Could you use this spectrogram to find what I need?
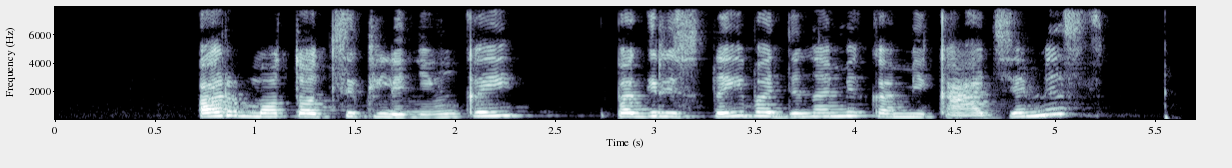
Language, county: Lithuanian, Kaunas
